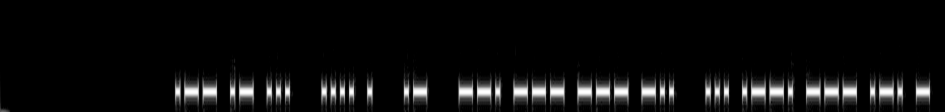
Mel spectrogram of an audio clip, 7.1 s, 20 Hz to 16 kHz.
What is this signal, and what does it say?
Morse code, heard as a keyed tone, about 34 wpm, 700 Hz. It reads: WAS HE A GOOD SPORT
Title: Sentences from Top 1000 Words - Review Part 4 - 35wpm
